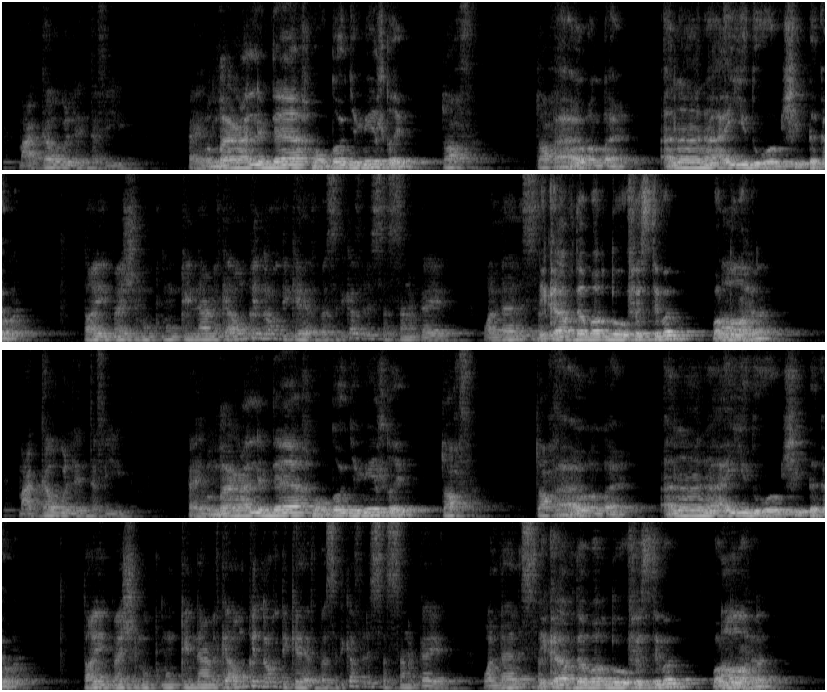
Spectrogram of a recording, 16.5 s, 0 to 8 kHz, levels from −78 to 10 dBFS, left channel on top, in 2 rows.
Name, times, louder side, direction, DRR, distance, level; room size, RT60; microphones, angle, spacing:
voice 1, 0.2-1.2 1.9-2.2 4.4-4.7 5.3-5.6 9.0-12.7 13.0-13.8 15.4-15.8, right 1 dB, 75° right, -1 dB, 1.1 m, -31 dB
voice 2, 2.0-4.0 5.5-6.2 6.6-8.4 13.6-15.0 15.3-15.8, equal, 25° left, 2 dB, 0.5 m, -22 dB
4.7 x 3.6 x 2.6 m, 0.74 s
head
